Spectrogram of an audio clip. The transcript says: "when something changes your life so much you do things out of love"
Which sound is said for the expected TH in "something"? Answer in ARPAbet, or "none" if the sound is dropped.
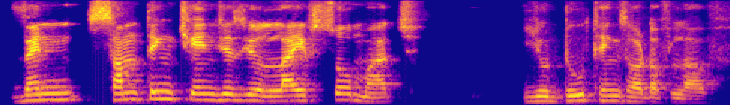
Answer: T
